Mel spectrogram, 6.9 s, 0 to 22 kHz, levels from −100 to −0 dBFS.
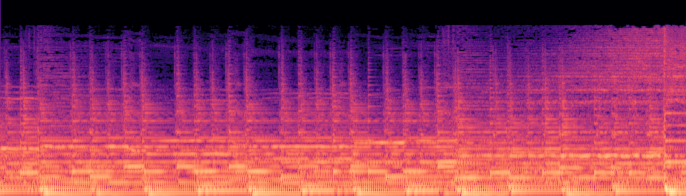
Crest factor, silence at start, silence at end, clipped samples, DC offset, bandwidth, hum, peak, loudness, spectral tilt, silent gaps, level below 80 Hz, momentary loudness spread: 14 dB; 0 s; 0 s; under 0.1%; under 0.1%; 13.5 kHz; none; 0 dBFS; -17 LUFS; -6.5 dB/octave; none; -20 dBFS; 2 LU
